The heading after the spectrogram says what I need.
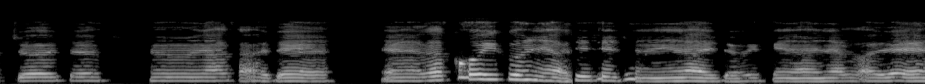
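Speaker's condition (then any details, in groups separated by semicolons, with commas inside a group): Cerebral palsy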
